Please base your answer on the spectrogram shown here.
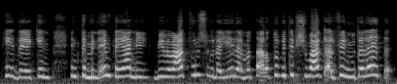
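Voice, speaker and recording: A woman's voice: very high voice, very fast, bright, forceful tone, full character voice. A woman with an Egyptian accent voicing a carefree, demanding wife doll in a play. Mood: breezy. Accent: Egyptian Arabic.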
